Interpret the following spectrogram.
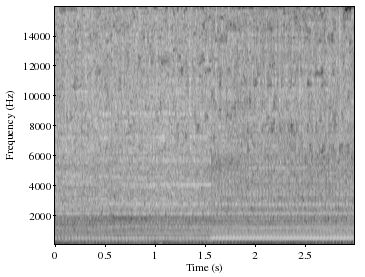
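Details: Delta 28-560 16" bandsaw, first start-up after new tires and belt, blade at maximum tension: even motor whir with steady mid tone settling after startup, no ticking or scraping; blade tracking good, running normally.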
